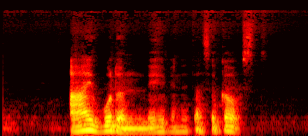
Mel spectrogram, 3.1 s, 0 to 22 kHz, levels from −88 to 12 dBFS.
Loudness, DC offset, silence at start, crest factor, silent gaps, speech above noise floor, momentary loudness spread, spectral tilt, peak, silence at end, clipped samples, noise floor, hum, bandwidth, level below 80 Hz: -19 LUFS; under 0.1%; 0.7 s; 18 dB; none; 42 dB; 13 LU; -8.5 dB/octave; 0 dBFS; 0.6 s; under 0.1%; -60 dBFS; none; 17 kHz; -48 dBFS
